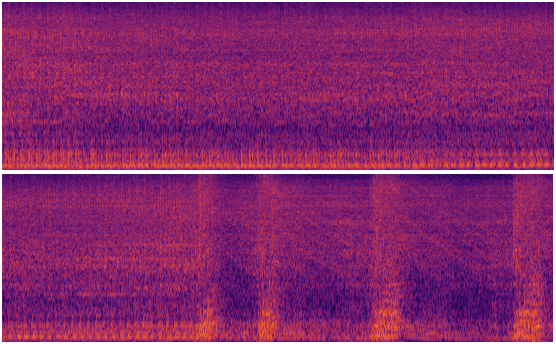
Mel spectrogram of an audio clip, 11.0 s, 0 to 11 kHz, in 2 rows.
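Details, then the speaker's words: Cold start and low idle with throttle blips on an Aprilia Caponord 1200 Rally whose airbox intake sleeve has been cut: deep, loud intake roar, far too noisy for slight power gain; loud intake noise from modified airbox. "allez à toute petit démarrage à froid pour vous faire entendre le bruit avec la boîte air le manchant de boîte air découpé"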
